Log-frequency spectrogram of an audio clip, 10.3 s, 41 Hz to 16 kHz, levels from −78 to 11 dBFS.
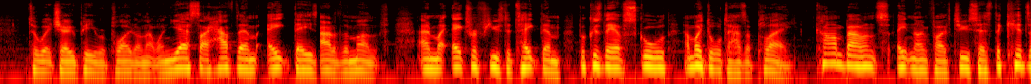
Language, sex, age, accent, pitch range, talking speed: English, male, 20-39, British, 105-140 Hz, 235 wpm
